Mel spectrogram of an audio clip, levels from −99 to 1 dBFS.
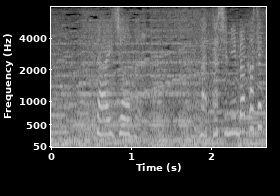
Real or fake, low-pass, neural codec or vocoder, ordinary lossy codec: real; none; none; none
